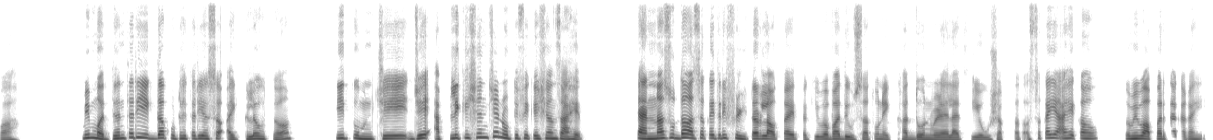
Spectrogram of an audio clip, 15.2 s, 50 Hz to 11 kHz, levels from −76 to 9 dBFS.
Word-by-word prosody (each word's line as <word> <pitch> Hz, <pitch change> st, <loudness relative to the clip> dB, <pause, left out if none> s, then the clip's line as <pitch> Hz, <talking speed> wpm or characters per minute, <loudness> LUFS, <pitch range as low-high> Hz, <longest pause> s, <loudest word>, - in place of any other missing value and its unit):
वाह! 155 Hz, -4 st, -7 dB, 0.9 s
मी 260 Hz, -, +4 dB
मध्यंतरी 230 Hz, -, +2 dB
एकदा 250 Hz, +1 st, +2 dB
कुठेतरी 220 Hz, 0 st, -2 dB
असं 210 Hz, -3 st, -1 dB
ऐकलं 170 Hz, +4 st, -1 dB
होतं, 185 Hz, -2 st, -2 dB, 0.6 s
की 240 Hz, 0 st, +2 dB
तुमचे 210 Hz, -1 st, +1 dB, 0.3 s
जे 235 Hz, +5 st, +5 dB
ॲप्लिकेशनचे 265 Hz, -, -1 dB
नोटिफिकेशन्स 220 Hz, -, 0 dB
आहेत, 175 Hz, -3 st, +2 dB, 0.7 s
त्यांना 220 Hz, +2 st, +8 dB
सुद्धा 275 Hz, +2 st, +2 dB
असं 255 Hz, 0 st, +1 dB
काहीतरी 245 Hz, 0 st, -1 dB
फिल्टर 215 Hz, -2 st, +2 dB
लावता 195 Hz, -2 st, +2 dB
येतं, 165 Hz, -2 st, -2 dB
की 180 Hz, -, -5 dB
बाबा 180 Hz, +1 st, +1 dB
दिवसातून 170 Hz, +1 st, -4 dB
एखाद 160 Hz, 0 st, -6 dB
दोन 160 Hz, -2 st, -1 dB
वेळेलाच 150 Hz, -1 st, -1 dB
येऊ 155 Hz, -2 st, -4 dB
शकतात 130 Hz, -, -11 dB
असं 225 Hz, +10 st, -12 dB
काही 255 Hz, +1 st, +1 dB
आहे 235 Hz, -1 st, +1 dB
का 225 Hz, -, 0 dB
हो? 215 Hz, 0 st, -2 dB, 0.4 s
तुम्ही 210 Hz, +1 st, +3 dB
वापरता 195 Hz, -2 st, +1 dB
का 180 Hz, -, -6 dB
काही? 170 Hz, -1 st, -6 dB
205 Hz, 150 wpm, -22 LUFS, 170-235 Hz, 0.9 s, त्यांना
